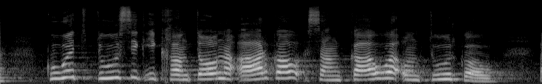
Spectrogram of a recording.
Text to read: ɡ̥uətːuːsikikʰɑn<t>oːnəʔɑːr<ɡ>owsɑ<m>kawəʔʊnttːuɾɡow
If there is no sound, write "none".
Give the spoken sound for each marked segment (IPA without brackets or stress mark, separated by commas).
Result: t, ɡ, ŋ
